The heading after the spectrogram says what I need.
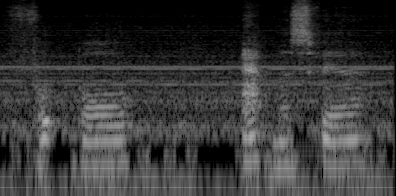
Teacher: I certainly do use glottal stops in words like ‘foo[ʔ]ball’, ‘a[ʔ]mosphere’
